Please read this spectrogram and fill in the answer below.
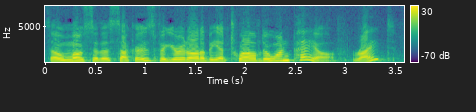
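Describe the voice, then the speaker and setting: A woman's voice: medium pitch, expressive, fairly quick, natural voice. An American actress playing a shrewd, cocksure, wisecracking gangland woman in a 1950s radio crime drama. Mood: cocky, scheming. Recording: dull 1950s radio recording.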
